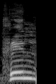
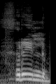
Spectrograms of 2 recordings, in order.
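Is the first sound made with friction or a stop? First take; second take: stop; friction. First: The first sound is a hard stop. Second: The first sound is soft friction. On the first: The speaker calls it wrong. "नहीं बोलना" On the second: The speaker calls it right. "बोलना है"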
